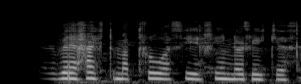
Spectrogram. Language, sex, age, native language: Icelandic, female, 13, Icelandic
